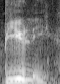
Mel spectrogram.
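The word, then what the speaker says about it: Beaulieu: if anyone's been here you might think it's pronounced earlier it is not it is pronounced Bewley and so what does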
